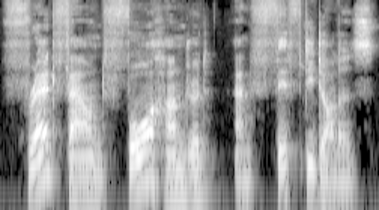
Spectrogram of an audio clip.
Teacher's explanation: the first sentence we're focusing on the f sound the unvoiced f sound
